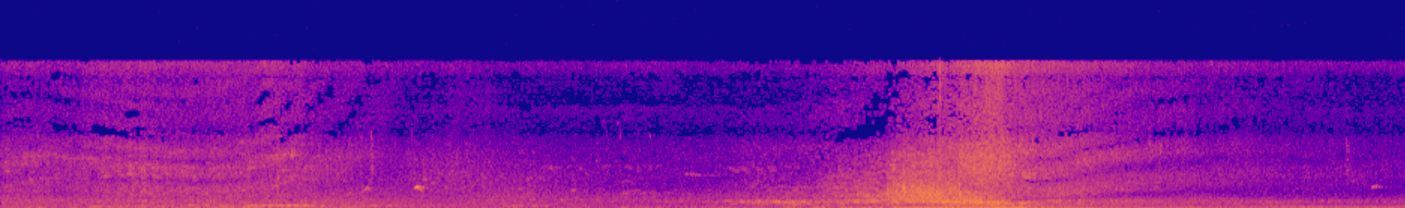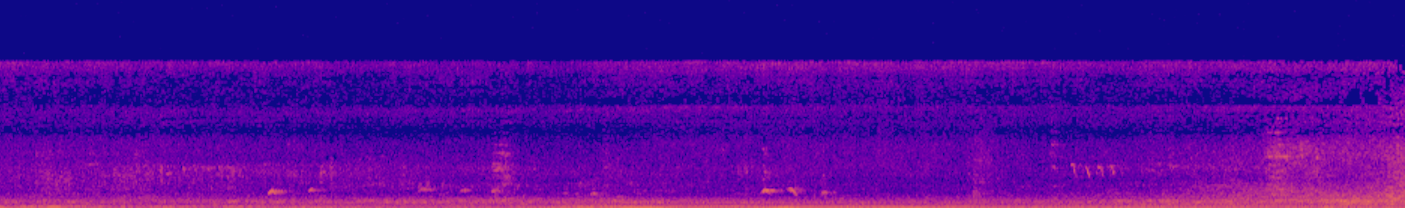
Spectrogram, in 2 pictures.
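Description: Road traffic on a two-lane road: engines running as cars and trucks pass. One vehicle passes close about nine seconds in, swelling to the loudest point and fading away, and another passes more quietly around twenty seconds in.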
